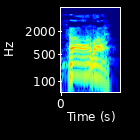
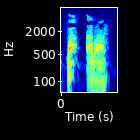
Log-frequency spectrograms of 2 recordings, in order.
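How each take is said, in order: First: It is said without a glottal stop. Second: It is said with a glottal stop. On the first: This is the Meccan way of saying it. "هناك يقولون فارة" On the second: This is the Medinan way of saying it. "وهؤلاء يقولون فأرة، لاحظتم؟ يحمزون"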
